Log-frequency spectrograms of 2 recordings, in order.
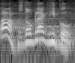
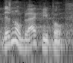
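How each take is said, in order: First: Easy, untroubled noticing; the good way. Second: Low, subdued, uneasy realisation; note it warily, as if something happened; ominous understated observation; the bad way. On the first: Acted. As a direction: sigh it out as a pleasant observation. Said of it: "the good way is when you get there". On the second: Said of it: "then there's some places you go".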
